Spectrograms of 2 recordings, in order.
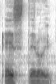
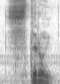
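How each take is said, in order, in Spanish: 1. Una vocal e extra va antes de la s. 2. La palabra empieza directamente con el sonido s. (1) "en español decimos es" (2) "la S"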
